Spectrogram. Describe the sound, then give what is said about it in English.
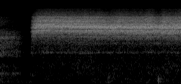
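A voice imitates sizzling frying with a steady hiss: a short burst, a brief break, then one long unbroken sizzle held to the end. No words are spoken. “You could feel it fry. Like you could feel like you'll lay down and I'll hear this.”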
